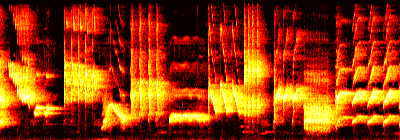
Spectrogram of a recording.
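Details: Asian pied starling song used as a lure to get other birds to sing their full repertoire: a rapid, varied string of clear whistles, rising and falling slurs and buzzy notes, ending in a quick repeated chirping phrase.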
